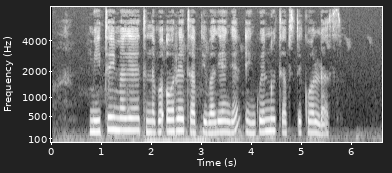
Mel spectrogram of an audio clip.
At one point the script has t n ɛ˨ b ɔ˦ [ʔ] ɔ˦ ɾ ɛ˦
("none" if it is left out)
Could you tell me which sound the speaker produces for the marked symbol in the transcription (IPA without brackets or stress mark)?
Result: ʔ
